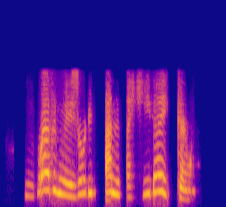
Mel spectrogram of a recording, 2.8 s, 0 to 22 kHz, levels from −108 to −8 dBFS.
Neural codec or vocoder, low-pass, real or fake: codec, 16 kHz, 0.5 kbps, X-Codec, HuBERT features, trained on general audio; 5.4 kHz; fake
